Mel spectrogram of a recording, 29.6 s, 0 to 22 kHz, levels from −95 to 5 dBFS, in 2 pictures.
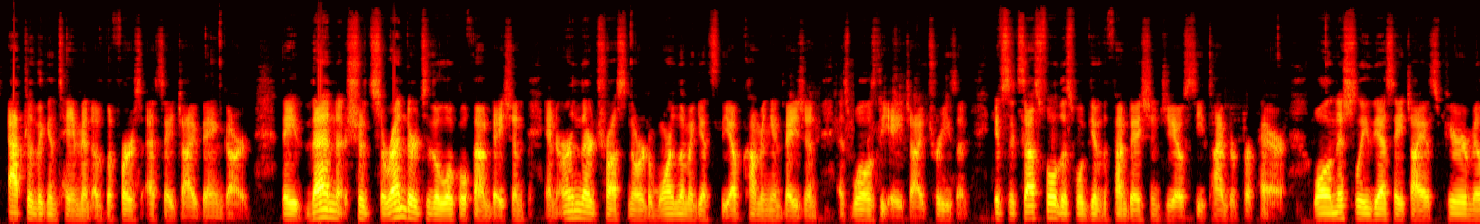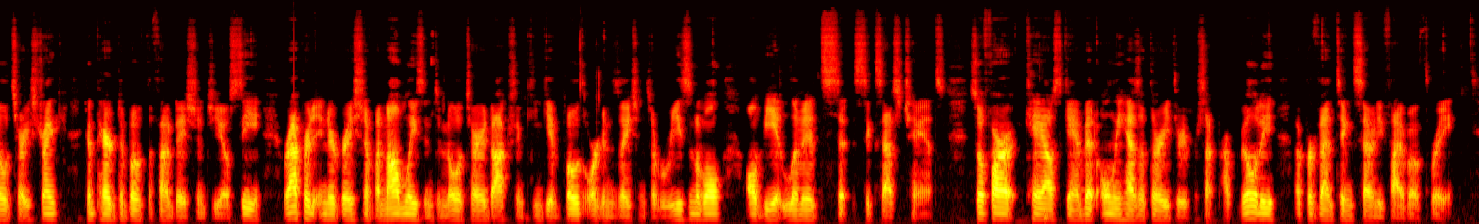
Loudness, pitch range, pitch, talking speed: -23 LUFS, 95-110 Hz, 100 Hz, 190 wpm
